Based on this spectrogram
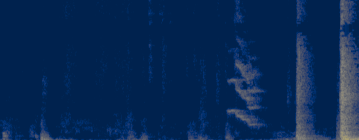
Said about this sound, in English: I had to shut my door.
